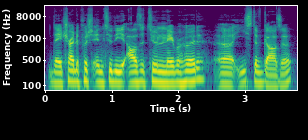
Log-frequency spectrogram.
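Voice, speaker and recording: A man's voice: mid-range voice, steady tone, moderate pace, smooth. A man with a stuffy, nasal voice from a cold, commenting on the news on a casual stream, rambling with many ums and restarts.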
